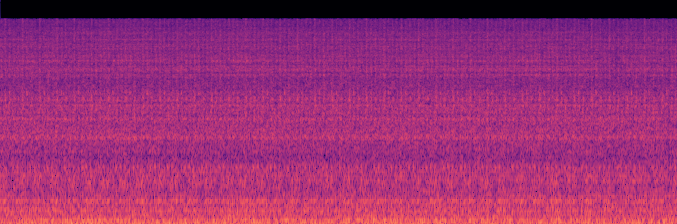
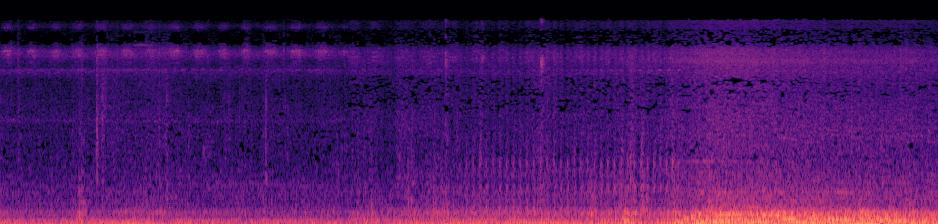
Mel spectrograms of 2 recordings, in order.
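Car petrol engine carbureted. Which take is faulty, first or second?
first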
